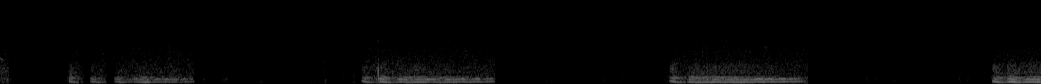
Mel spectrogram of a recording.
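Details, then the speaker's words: Pet cat snoring loudly while asleep on the owner's lap, rolling around. "Do you hear snoring? He's sleeping on my lap, rolling like that and snoring. Can you hear Lee snoring?"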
